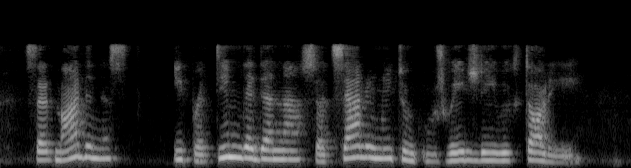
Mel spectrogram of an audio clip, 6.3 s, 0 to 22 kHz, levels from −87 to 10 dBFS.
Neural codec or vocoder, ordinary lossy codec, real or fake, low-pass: codec, 16 kHz, 1.1 kbps, Voila-Tokenizer; MP3, 64 kbps; fake; 7.2 kHz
